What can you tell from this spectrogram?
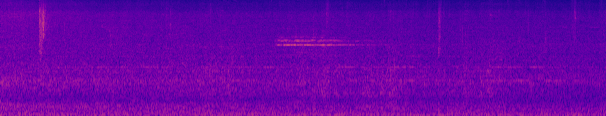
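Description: City street ambience: a steady low rumble of traffic on wet roads. A brief high-pitched squeal sounds about four seconds in, and there are a few sharp clicks.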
